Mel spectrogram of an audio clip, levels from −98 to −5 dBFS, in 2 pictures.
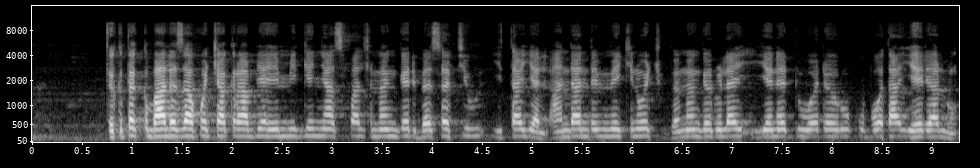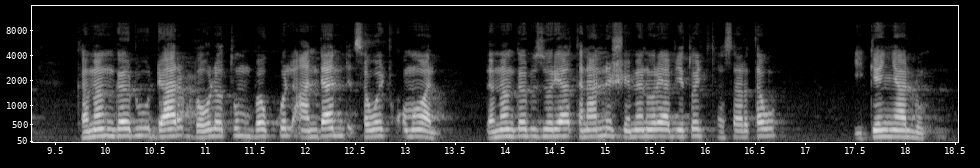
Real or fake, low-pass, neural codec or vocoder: fake; 9.9 kHz; vocoder, 22.05 kHz, 80 mel bands, WaveNeXt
